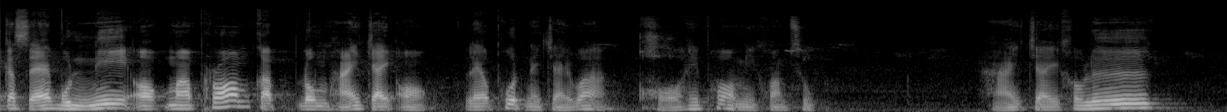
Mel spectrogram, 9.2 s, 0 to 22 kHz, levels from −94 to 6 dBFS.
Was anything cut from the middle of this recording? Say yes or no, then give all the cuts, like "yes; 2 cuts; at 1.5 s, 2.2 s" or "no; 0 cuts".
no; 0 cuts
